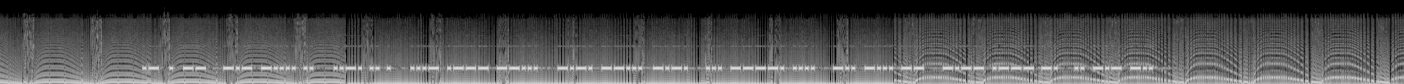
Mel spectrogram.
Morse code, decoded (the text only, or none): AEM K6I FIE VJ7 C7C S9H DBM YJN IKD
